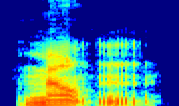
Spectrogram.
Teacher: when you pronounce this word in fast speech it sounds like mountain the t sound is reduced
